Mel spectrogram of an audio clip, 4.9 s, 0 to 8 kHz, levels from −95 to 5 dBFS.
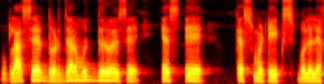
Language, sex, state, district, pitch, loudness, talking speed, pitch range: Bengali, male, Assam, Hailakandi, 140 Hz, -18 LUFS, 100 wpm, 130-145 Hz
